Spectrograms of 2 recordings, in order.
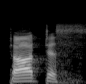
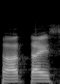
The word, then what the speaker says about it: tortoise: ஒன்று டார்ட்டஸ் டார்ட்டஸ் இதை இந்தியர்கள் டார்டாய்ஸ் என்றும் உச்சரிக்கிறார்கள் இது ஆமை அடுத்தது கிராக்கடைல் கிராக்கடைல்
